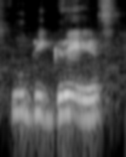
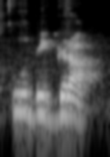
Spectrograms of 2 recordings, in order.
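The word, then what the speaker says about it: coup de grâce: Okay then another word again with coup is coup de grace, and it is not as pronounced as coup de grace, it is pronounced as coup de gras.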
